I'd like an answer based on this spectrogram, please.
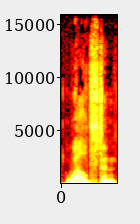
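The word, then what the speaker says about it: Wealdstone: he plays for w I'm going to say this I'm sure I won't pronounce this right w a l d s t o n e you did it wrong welston there you go okay W but it'll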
